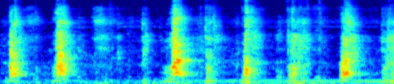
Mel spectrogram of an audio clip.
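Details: Rough play in a back yard by pit bulls and a Malinois, with loud barks repeated roughly every second, interspersed with lower growly noises.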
